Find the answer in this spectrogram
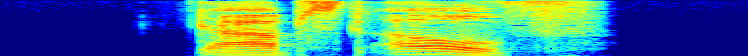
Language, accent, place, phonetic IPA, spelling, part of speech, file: German, Germany, Berlin, [ˌɡaːpst ˈaʊ̯f], gabst auf, verb, De-gabst auf.ogg
- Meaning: second-person singular preterite of aufgeben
